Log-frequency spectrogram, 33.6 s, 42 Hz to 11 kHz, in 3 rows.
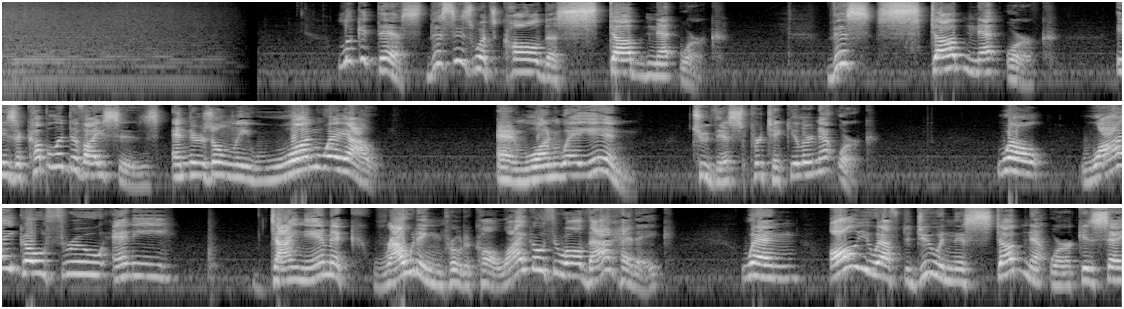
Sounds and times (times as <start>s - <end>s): Speech: 3.4s - 7.3s, 8.3s - 10.6s, 11.2s - 15.0s, 16.1s - 20.0s, 21.2s - 24.2s, 24.9s - 29.2s, 29.8s - 33.6s.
